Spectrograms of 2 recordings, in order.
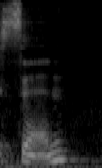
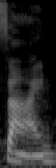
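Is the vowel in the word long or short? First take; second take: short; long. First: The vowel is short, rhyming with 'pin'. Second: The vowel is long, rhyming with 'line'. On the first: The speaker calls it wrong. "We don't say sin" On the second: The speaker calls it right. "we still say it sign"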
